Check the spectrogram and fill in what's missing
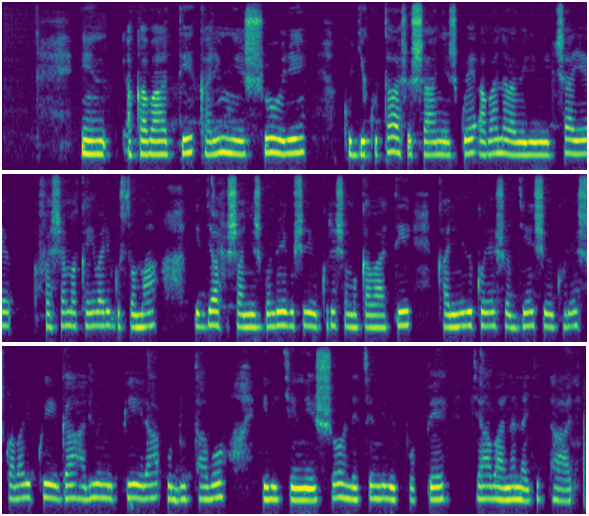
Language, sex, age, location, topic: Kinyarwanda, female, 18-24, Musanze, government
